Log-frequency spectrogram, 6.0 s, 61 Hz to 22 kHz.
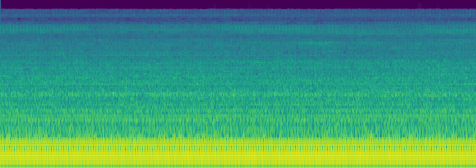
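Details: NPS inverter generator on a 2025 Alliance fifth wheel RV, after clogged carburetor was removed, cleaned and soaked in cleaner: smooth, even low hum at steady speed with no surging or hunting; normal running.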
